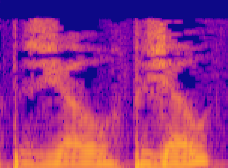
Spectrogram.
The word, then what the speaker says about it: Peugeot: I don't know what a pug looks like a Peugeot 504. Am I saying that right? Peugeot. That's how we say it.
